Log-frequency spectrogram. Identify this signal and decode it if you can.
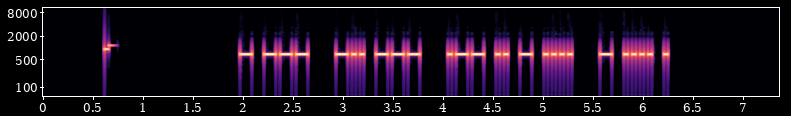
Morse code, heard as a keyed tone, about 30 wpm, 700 Hz. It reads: TO DO WITH THE
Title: Sets of 4 Words 30wpm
